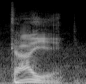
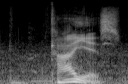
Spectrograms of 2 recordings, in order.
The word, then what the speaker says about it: calle: Calle is spelt with 2 L's. In Spanish, we pronounce 2 L's as a Y sound. But this actually varies. In Argentina, they pronounce 2 L's as ja. In Colombia, it's pronounced like a ja. So calle would be calle. Have this in mind, as I tend to pronounce the double L like ja.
